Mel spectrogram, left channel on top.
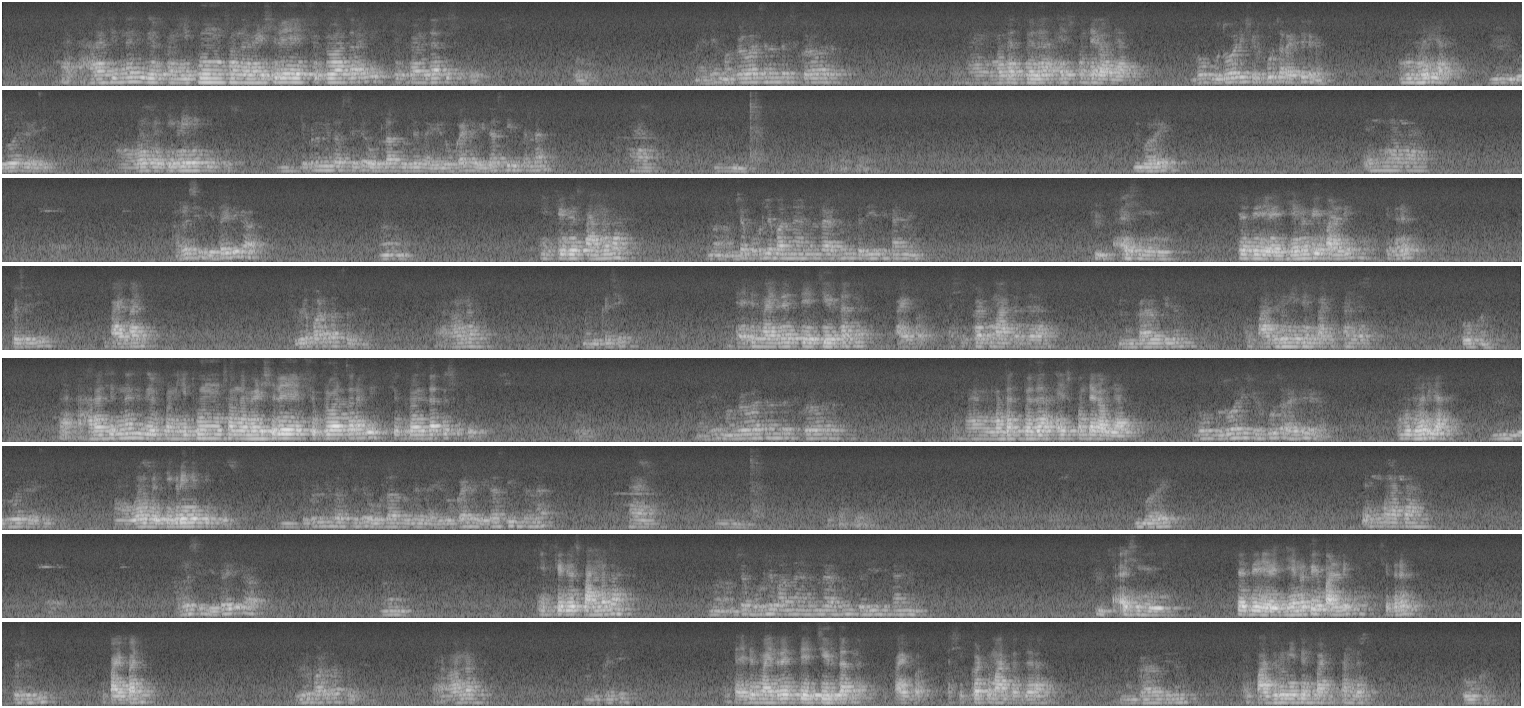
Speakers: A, on the right (about 85°); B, on the left (about 70°).
A: नाही हरशीत नाही ततील पण इथून समजा मेडशिले शुक्रवार तर राहिे शुक्रवारी जातच सुटे ह्
B: हो नाही रे मंगळवारच्या नंतर शुक्रवार कसा
A: हा म्हणजात बजार हाच कोणत्या गावले आता
B: हो बुधवारी शिरपूरचा राहतील का
A: बुधवारी का
B: हम्म बुधवारी राहते
A: बरोबर तिकडी नतील ती
B: हम् तिकडून येत असतील उरलास उरलेला हे लोकयच घेत असतील इ त्याला
A: हा
B: हम्म
A: ह ह
B: बरे
A: ते मगता ह
B: हरशित घेता येते का हा
A: इतके दिवस पान न का
B: हो आमच्या बोरले बांधण्यात आल्या न रा अजून कधी येते काय माहिती हं,
A: अशी ग ती येनती का पाल्टि शद्र
B: कसेची
A: पापारीली
B: छिद्र पाडत असतात का
A: हो ना
B: म्हणजे कसे
A: त्यायलेच माहित राहते ना ते चिरतात ना पाईप अशी कट मारतात जरा
B: मग काय होते तेन
A: पाझरून येते ना पाणी अंधर
B: हो का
